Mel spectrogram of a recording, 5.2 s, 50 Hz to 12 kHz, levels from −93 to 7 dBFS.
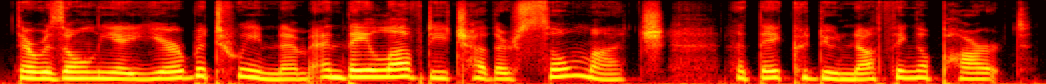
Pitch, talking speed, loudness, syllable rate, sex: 220 Hz, 230 wpm, -18 LUFS, 5.8 syllables/s, female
